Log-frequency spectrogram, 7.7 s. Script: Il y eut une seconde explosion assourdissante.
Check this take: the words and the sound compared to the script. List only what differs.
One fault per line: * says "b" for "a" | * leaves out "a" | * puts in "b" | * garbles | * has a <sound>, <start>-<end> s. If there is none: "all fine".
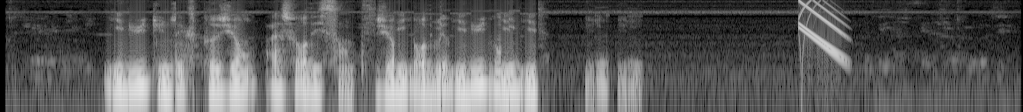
* leaves out "y"
* leaves out "seconde"
* garbles
* has a laugh, 4.4-4.8 s
* has a chirp, 6.0-6.4 s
